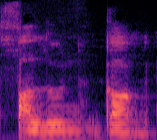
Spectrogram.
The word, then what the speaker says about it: Falun Gong: It's pronounced Falun Gong,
